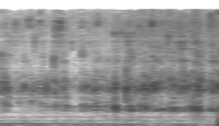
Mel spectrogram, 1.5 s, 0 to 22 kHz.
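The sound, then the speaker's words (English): Three ounces of tonic water pour steadily into a tall glass of ice and cranberry juice, a continuous splashing stream with a faint fizzy crackle, its tone rising slightly as the glass fills near the end. “Then, pour 3 ounces of tonic. So bubbly.”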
